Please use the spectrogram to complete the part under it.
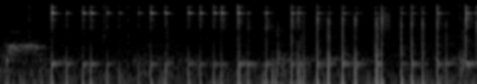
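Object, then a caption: Square glass bottle. An empty, faceted, square clear glass bottle is held up and tapped with long nails, producing a quick, uneven run of about two dozen short, bright clinks. Each tap has a high glassy ping over a soft low note and dies away almost instantly.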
